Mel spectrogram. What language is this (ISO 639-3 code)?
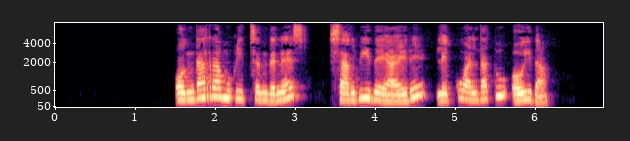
eus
